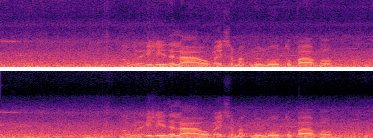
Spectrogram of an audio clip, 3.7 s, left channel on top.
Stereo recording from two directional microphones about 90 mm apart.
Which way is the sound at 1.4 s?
25° left (ahead or behind).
